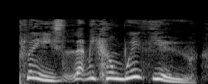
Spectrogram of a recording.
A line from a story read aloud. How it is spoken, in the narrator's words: I pleaded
